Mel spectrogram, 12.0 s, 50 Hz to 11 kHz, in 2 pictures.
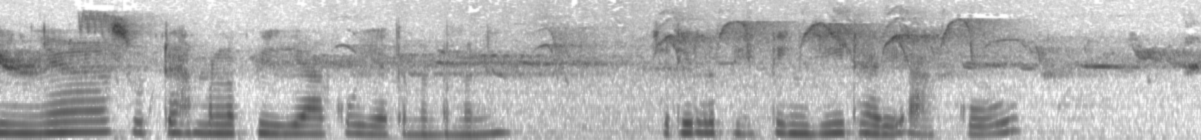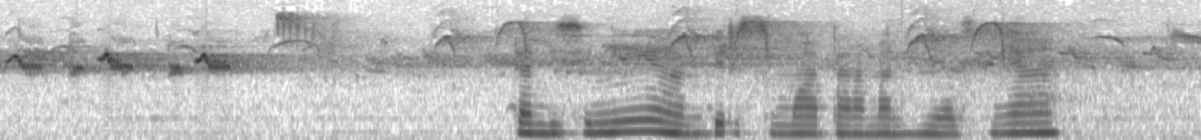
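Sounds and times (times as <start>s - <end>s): outdoor background hiss: 0.0s - 12.0s
small birds chirping: 0.0s - 12.0s.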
